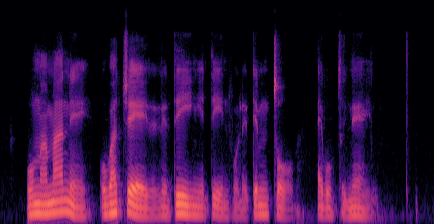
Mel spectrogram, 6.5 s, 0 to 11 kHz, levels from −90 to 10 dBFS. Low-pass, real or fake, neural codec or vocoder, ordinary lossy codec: 7.2 kHz; fake; codec, 16 kHz, 1 kbps, X-Codec, HuBERT features, trained on LibriSpeech; Opus, 32 kbps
